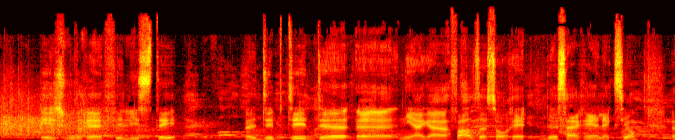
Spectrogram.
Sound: applause

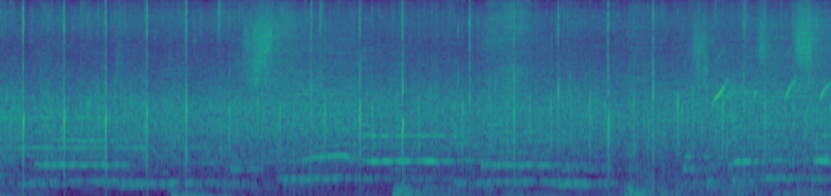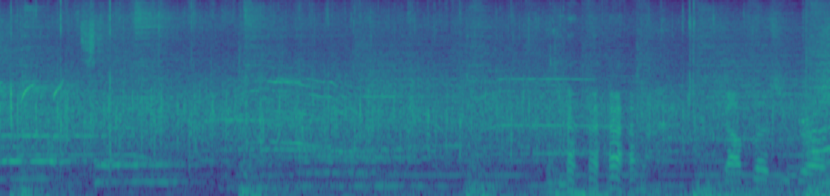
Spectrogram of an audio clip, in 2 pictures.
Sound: applause

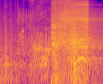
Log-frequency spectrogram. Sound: rustling; distorted growling; yelping

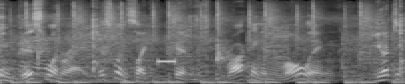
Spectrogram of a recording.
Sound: beep

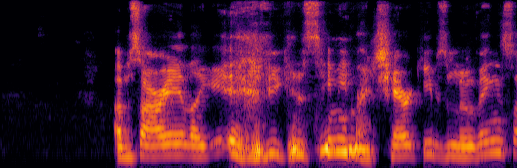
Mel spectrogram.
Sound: laughs

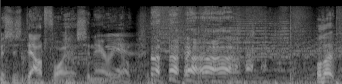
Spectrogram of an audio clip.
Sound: laughter

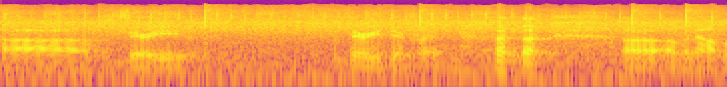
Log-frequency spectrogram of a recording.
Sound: laughs

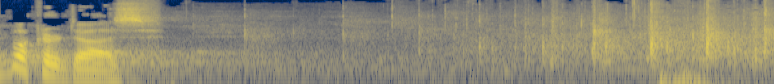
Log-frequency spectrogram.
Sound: applause

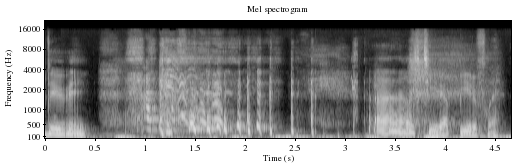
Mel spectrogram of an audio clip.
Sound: all laughing

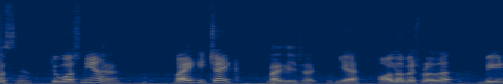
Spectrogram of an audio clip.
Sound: speaking in foreign language

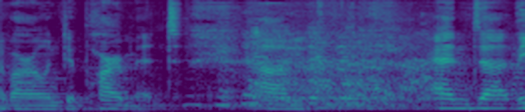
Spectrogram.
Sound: laughter

